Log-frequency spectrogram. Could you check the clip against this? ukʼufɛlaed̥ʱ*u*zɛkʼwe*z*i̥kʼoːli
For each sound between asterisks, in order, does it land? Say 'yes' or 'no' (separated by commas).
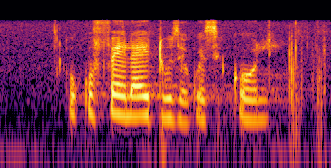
yes, no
